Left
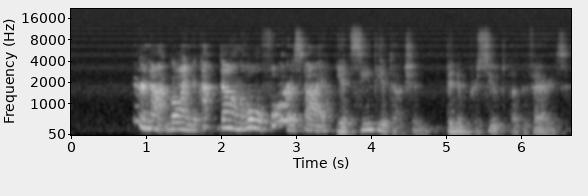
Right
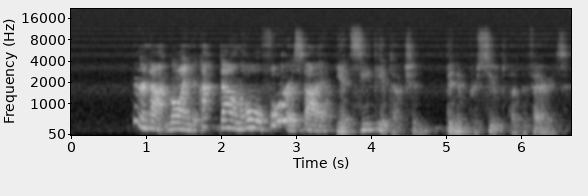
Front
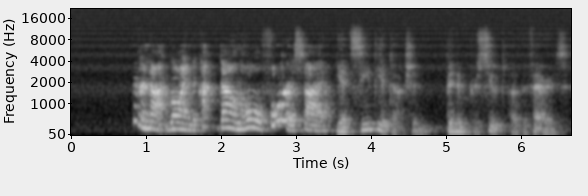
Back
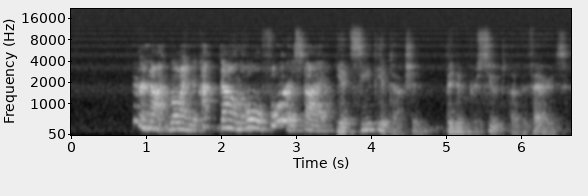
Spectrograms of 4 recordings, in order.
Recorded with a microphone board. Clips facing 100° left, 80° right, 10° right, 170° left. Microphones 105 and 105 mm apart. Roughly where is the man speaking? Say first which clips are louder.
Left 2 dB, even; right.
